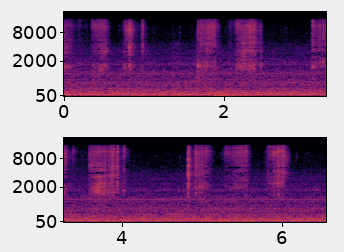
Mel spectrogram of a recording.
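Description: A kitchen knife slicing a red bell pepper held in the hand: a series of about ten short, crisp cuts, irregularly spaced, over a steady low hum.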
